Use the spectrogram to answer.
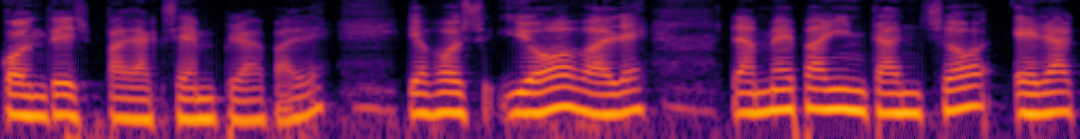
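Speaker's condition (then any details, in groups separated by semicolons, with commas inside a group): Joubert syndrome; present from birth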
